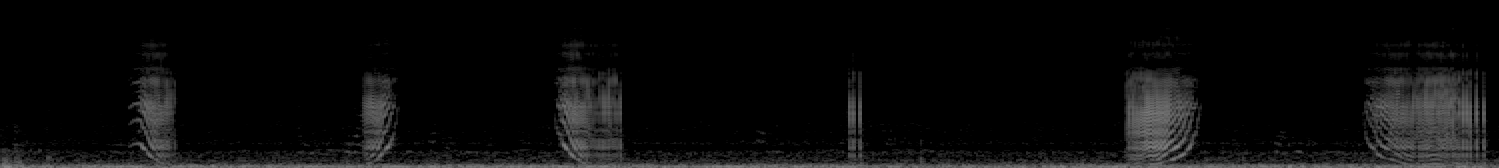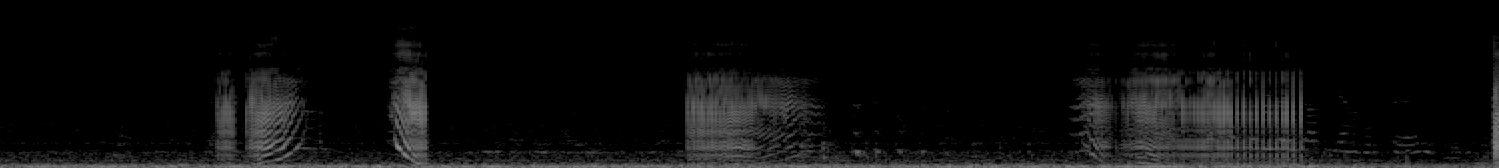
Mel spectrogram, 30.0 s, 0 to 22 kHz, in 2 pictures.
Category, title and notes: Sound effects > Other
Plastic Squeak Rubbing
This was made using the zoom H6 recorder. I have a leather office chair at work, as well as a large plastic speaker that sits by my desk. When I accidentally turned my chair and the edge rubbed against the plastic, it created a pleasant squeaking, rubbing sound. This is that sound.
